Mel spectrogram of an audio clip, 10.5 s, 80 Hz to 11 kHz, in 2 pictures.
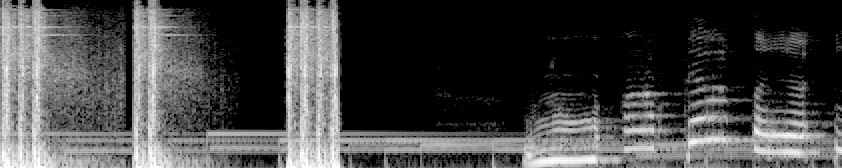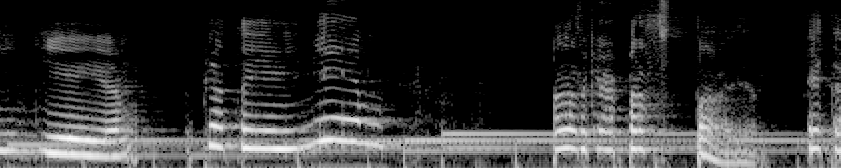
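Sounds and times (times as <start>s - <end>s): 
machine gun and automatic rifle fire sound effect: 0.0s - 2.2s
speech: 3.3s - 4.0s, 6.0s - 7.4s, 9.0s - 10.5s.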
